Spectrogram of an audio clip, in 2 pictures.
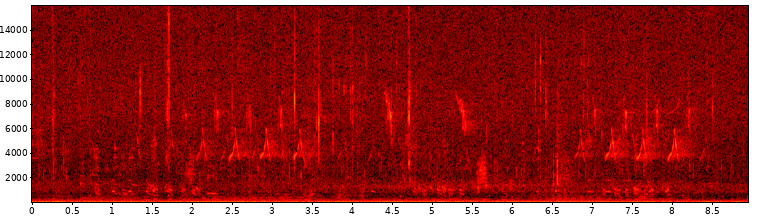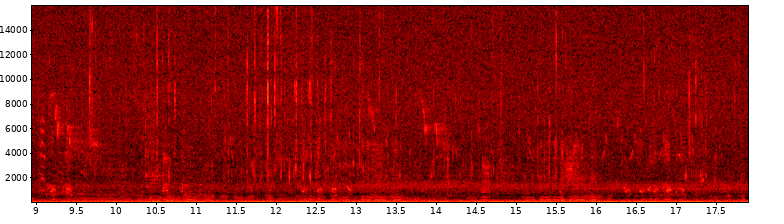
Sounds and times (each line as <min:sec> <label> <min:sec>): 0:00.0 Migratory geese feeding 0:17.9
